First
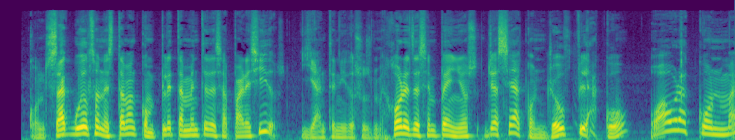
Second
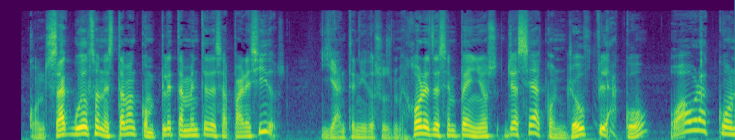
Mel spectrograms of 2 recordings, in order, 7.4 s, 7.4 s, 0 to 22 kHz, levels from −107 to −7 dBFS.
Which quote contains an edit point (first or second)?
first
